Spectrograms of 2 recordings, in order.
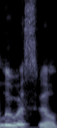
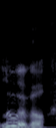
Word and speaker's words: Louisville: glad you can join us and Julie from Louisville Kentucky notice I know how to say that I have really dear friends living in Louisville not Louisville but Louisville Kentucky I'm told that's how you know if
